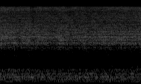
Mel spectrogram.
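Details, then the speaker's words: 5-inch gauge GWR 14XX model steam locomotive, first live steam test on a gas burner: steady loud hiss as the single large safety valve lifts cleanly at its set 90 psi working pressure (boiler tested to 200 psi). "the quick adjustment with my safety of our existing tool makes it so that the safety valve blows off at 90 pounds per square inch which is the pressure I intend to run this engine"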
